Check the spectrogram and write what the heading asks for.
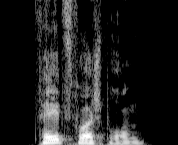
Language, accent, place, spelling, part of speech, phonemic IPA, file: German, Germany, Berlin, Felsvorsprung, noun, /ˈfɛlsfoːɐ̯ˌʃpʁʊŋ/, De-Felsvorsprung.ogg
- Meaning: ledge on a rock wall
